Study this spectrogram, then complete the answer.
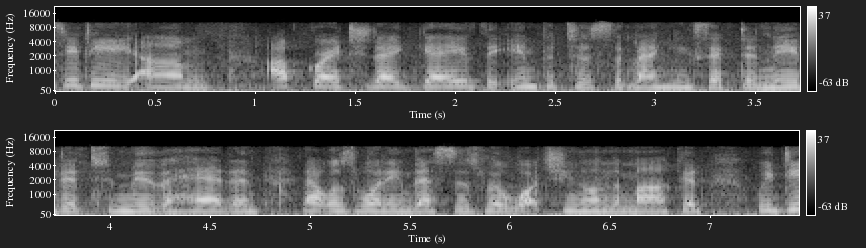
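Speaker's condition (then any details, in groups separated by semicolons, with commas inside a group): No condition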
